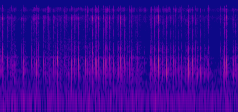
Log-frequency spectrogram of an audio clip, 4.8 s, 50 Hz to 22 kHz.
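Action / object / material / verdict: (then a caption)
tap / paperback book / paper / none. Fingertips tap quickly along the spine and page edges of a closed, solid yellow paperback copy of Othello held in one hand. The result is a quiet, rapid run of short, dry, papery taps centered in the low-mid range around 400 Hz, each dying away almost instantly, with a faint scratchy edge.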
